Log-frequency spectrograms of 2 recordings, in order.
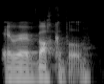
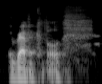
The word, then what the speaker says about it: irrevocable: I think the word was irrevocable, but I said irrevocable, and they said, oh, the stress is on the first sort of the rev. Yeah, irrevocable, and I was like, oh, I didn't know that.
